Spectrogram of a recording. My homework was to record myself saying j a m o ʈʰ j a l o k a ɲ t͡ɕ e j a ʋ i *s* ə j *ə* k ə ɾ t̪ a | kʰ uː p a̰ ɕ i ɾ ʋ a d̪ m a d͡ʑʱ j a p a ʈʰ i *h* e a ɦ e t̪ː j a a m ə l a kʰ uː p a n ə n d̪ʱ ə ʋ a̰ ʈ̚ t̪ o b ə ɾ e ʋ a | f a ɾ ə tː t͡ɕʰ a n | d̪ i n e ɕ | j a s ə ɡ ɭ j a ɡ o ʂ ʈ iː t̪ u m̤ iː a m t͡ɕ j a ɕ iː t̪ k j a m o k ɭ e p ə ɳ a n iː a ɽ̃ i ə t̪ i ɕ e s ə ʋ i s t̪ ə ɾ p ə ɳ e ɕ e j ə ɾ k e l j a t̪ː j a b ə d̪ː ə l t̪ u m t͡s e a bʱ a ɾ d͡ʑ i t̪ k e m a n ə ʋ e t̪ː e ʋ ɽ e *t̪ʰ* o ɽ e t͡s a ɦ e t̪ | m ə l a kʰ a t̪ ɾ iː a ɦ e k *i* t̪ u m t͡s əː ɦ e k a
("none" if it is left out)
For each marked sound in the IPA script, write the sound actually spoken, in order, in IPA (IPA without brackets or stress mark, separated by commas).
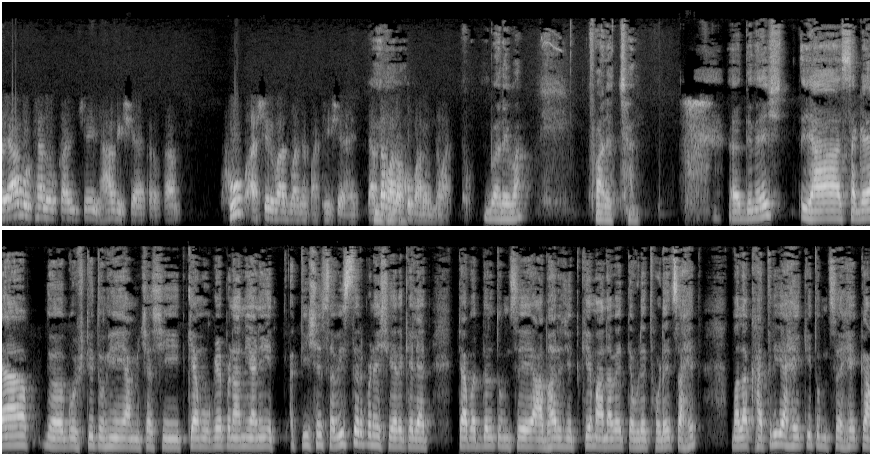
ʂ, a, ɕ, t̪ʰ, iː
